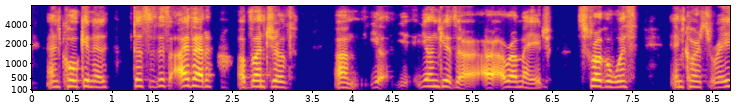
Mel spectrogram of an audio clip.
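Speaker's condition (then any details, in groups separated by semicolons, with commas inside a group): Cerebral palsy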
